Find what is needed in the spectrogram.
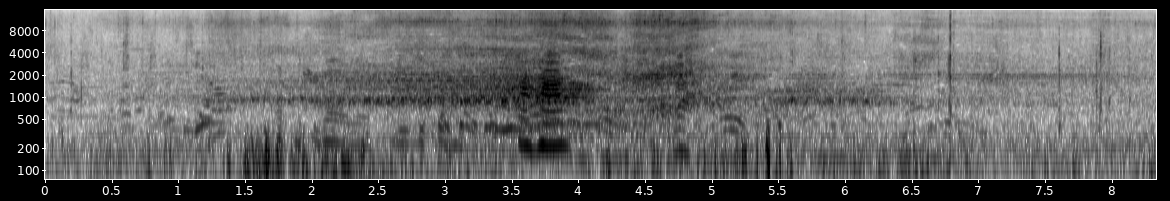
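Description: Background voices of people on a beach promenade, while a large-wheeled skateboard (mountainboard) rolls past on the tarmac, loudest about halfway through.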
